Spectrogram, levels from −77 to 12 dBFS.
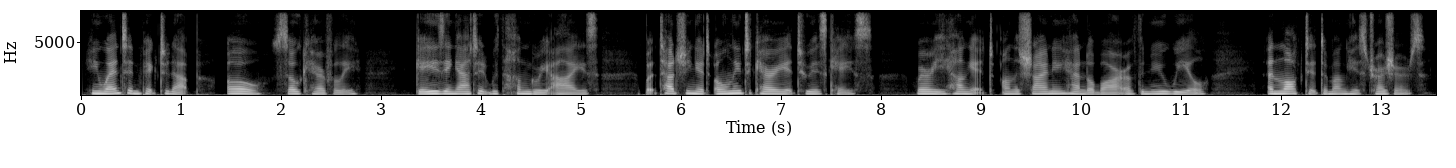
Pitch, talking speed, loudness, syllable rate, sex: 185 Hz, 190 wpm, -18 LUFS, 5.5 syllables/s, female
